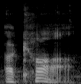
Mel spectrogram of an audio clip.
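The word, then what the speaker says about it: Akha: Akka is he sounds like dragon, doesn't he? Because Akka is dragon in Elvish, but that is his name, but it's spelled a bit differently. It has an H.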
